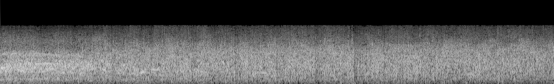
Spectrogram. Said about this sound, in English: On general aggregate of applause there, Barry Cryer is slightly ahead.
